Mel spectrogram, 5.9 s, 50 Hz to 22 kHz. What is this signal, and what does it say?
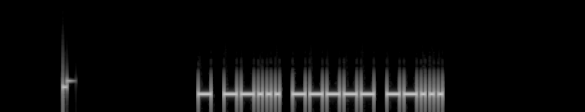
Morse code, heard as a keyed tone, about 28 wpm, 700 Hz. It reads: T707
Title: Numbers - Contest Style - 4-Digit 28wpm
